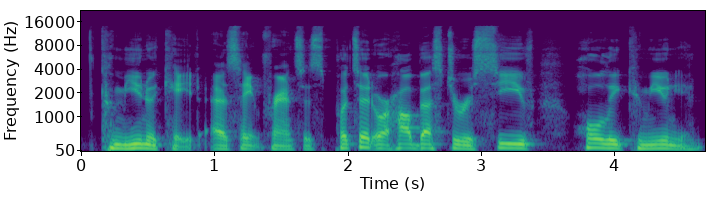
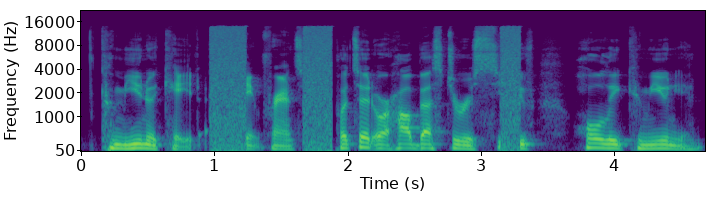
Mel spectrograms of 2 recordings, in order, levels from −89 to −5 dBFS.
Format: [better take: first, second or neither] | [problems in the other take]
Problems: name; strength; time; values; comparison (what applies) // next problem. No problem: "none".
first | audio cutting out; filled with static; at 1 s, at 1.5 s and at 3 s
